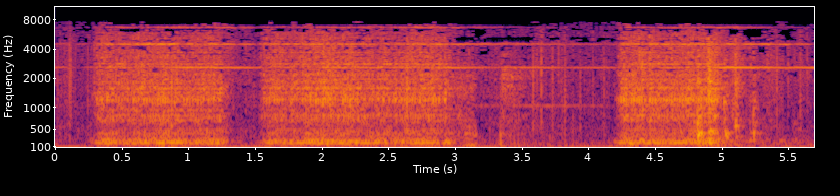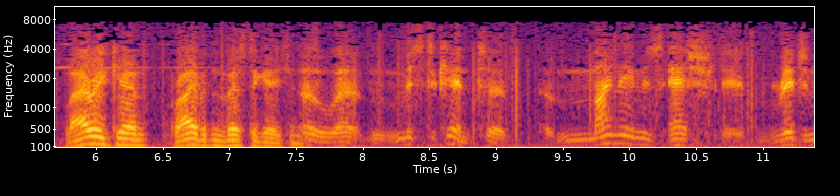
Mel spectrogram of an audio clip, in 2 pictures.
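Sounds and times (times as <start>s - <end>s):
telephone bell ringing: 0.0s - 6.2s
speech: 5.8s - 11.3s.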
